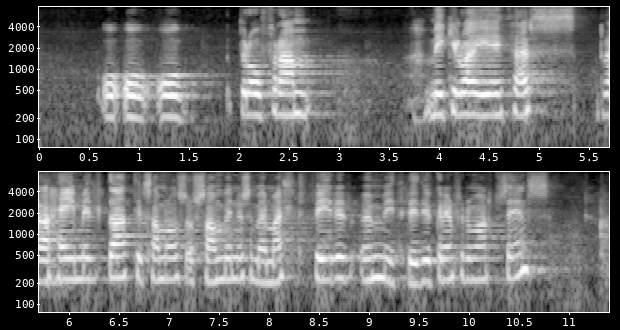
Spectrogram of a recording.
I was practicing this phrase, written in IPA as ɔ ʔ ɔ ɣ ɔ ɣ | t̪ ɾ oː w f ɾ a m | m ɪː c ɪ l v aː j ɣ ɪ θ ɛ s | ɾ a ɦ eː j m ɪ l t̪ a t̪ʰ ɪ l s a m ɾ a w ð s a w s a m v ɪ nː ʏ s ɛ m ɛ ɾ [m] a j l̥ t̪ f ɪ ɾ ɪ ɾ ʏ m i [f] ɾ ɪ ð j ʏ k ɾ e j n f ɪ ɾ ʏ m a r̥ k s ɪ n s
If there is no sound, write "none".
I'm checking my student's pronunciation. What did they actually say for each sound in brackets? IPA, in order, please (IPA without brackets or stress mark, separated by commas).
m, θ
